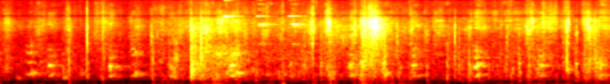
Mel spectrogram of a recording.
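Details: Standard Poodle puppies, eight of them, fat and happy while nursing from their mother indoors; soft squeaky whimpers and clicking suckling sounds come in scattered bursts, with rustling and a woman's voice faintly nearby.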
